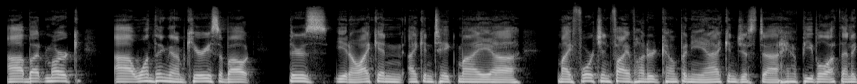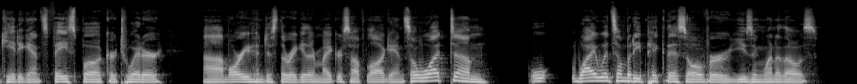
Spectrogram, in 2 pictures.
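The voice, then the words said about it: Hoarse, failing voice from cold. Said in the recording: “thanks to my cold right now, my voice is starting to fail me”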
